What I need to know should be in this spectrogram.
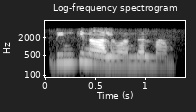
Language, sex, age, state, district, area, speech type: Telugu, female, 18-30, Telangana, Nizamabad, rural, conversation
